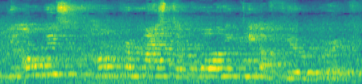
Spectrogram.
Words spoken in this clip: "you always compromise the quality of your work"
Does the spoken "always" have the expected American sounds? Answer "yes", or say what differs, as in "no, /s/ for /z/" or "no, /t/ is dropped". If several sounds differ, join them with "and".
no, /s/ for /z/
